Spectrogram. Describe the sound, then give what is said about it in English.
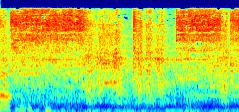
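An old, slow printer churns away printing the scores, a steady loud rasping whir with a few brief mechanical knocks and surges, and no voices. “It's got a slow, an old slow printer, print the scores.”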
